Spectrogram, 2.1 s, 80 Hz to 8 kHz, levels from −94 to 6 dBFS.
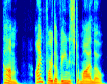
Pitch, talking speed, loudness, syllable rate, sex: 180 Hz, 195 wpm, -17 LUFS, 5.1 syllables/s, female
